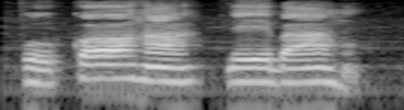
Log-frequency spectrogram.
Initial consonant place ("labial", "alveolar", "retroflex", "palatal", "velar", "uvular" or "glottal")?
velar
